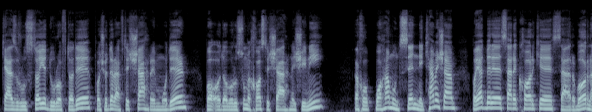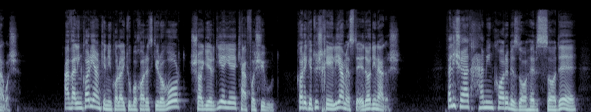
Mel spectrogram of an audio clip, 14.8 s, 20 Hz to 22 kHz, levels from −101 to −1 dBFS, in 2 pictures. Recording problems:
wrong speed, natural pitch; too fast; 1.6 times normal speed

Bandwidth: 15 kHz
